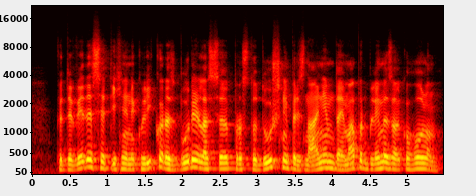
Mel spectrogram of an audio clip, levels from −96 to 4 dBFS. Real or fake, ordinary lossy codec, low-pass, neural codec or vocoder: fake; none; 19.8 kHz; autoencoder, 48 kHz, 128 numbers a frame, DAC-VAE, trained on Japanese speech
